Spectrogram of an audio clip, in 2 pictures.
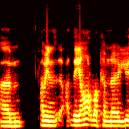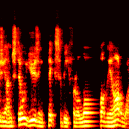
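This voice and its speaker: This man has a Scottish accent and a medium pitch. His intonation is fairly even. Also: moderate pace. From Scotland. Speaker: adventure writer. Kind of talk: casual chat. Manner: halting.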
